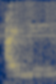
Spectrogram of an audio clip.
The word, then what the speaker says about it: Eileen: My name is Eileen Hill. Yes, the A is silent.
